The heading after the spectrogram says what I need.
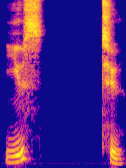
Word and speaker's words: used to: the beginning of to these two sounds merge together in English. They almost become one sound. And what we do is we delete, we omit the du, the d sound at the end of used. So it just sounds like used to use to.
